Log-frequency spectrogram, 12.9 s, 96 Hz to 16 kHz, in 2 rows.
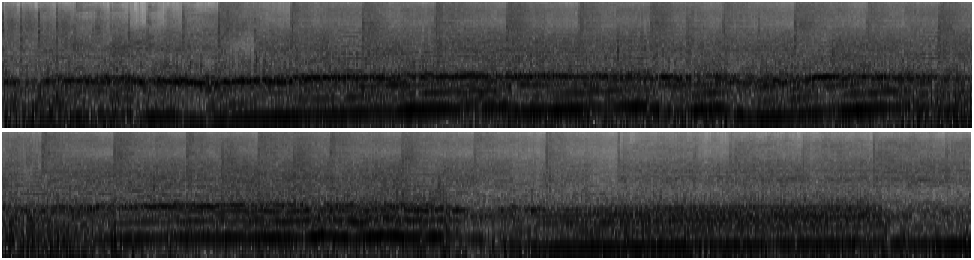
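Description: Turbocharged SR20DET four-cylinder of a drifting Nissan 240SX, heard from inside the cabin, revving up and down repeatedly with throttle changes. About ten seconds in, it settles to a steadier, lower drone.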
